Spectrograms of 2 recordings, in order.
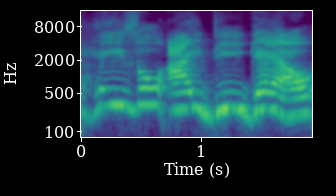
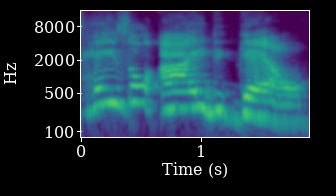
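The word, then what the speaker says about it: Hazel Eyed Gal: how to pronounce it it's not hazel id gal it's hazel I de gal because I have hazel eyes so there you go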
